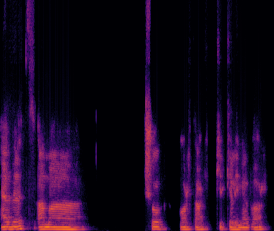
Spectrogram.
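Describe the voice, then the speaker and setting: A young American man, a native English speaker learning Turkish, giving casual interview answers in halting, broken beginner Turkish with searching pauses. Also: fairly low pitch, monotone, a little hiss or hum, low-quality recording. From United States. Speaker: language student.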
